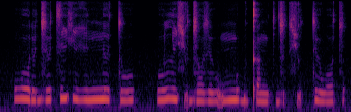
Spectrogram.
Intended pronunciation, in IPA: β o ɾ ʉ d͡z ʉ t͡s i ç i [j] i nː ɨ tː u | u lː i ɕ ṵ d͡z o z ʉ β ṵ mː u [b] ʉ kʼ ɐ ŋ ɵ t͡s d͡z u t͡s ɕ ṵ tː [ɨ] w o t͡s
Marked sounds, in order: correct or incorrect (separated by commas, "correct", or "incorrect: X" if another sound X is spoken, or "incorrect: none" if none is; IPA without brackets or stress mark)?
incorrect: ɣ, correct, incorrect: ʉ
